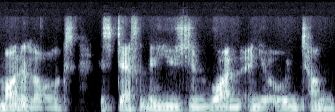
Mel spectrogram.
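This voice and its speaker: A man with a Scottish accent speaks at a medium pitch. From Scotland. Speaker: actor. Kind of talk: panel discussion.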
